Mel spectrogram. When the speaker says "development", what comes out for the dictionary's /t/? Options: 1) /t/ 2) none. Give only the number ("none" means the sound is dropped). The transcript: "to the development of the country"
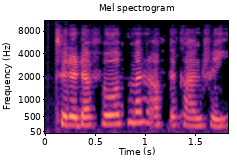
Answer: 1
